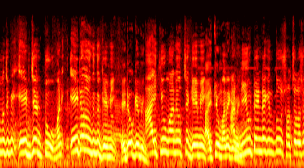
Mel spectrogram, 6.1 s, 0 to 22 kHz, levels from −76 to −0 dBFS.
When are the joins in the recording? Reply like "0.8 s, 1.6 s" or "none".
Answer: none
